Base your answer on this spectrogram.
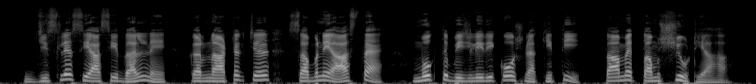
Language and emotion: Dogri, angry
